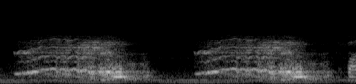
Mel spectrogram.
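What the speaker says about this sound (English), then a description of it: "Brown horse." Two loud, shaky whinnies from a brown horse, each lasting over a second and separated by a short pause, come from a children's animal-sounds game and are heard alone without speech.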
